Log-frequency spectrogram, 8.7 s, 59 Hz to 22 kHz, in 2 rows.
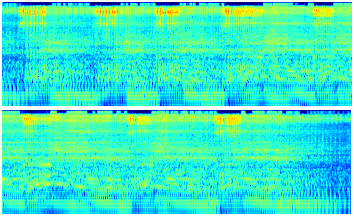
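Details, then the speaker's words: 2005 Suzuki Smash motorcycle, kick-started because of a weak battery: small single revs up and down in regular, crisp, even bursts with no knocking or rattle. Normal running. "Aman, mesin juga halus. Lihat suara mesin ya. Mesin juga masih halus ya."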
